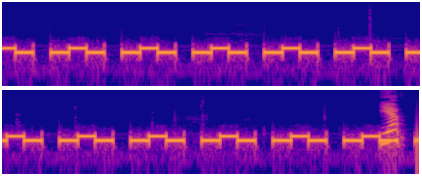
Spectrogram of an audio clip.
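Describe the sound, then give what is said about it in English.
A looped three-note tone pattern of the notes A, B, A, high-low-high, with a short gap after each triplet, repeating steadily at a brisk pace. Pure, moderately loud beeps with no voices, ending in a brief rising chirp. “Here's the simple sequence that you might first hear. Yep, just three little notes, A, B, A.”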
